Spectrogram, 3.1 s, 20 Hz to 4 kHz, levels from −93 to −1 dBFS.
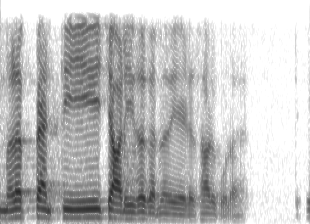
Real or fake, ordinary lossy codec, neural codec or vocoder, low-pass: real; none; none; 3.6 kHz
